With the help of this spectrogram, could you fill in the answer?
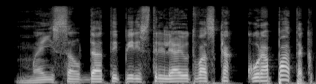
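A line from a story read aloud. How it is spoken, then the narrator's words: Hiss. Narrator (Russian): прошипел Шлис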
